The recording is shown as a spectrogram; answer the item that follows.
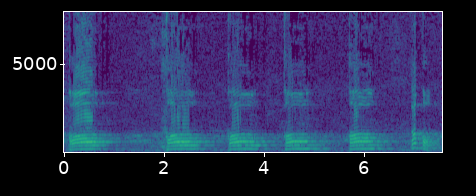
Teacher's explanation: حرف القاف عند الفتح نقول انه يخرج من اقصى اللسان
